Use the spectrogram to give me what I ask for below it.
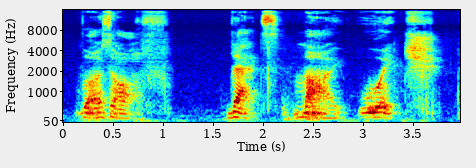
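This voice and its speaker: A put-on character voice, croaky, shrill and growling, at a middle pitch. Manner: menacing, protective.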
